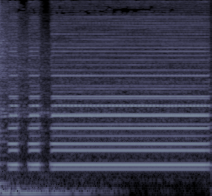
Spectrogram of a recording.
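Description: Car horn: a brief toot, then a long steady honk with two horn tones held together, cut off suddenly.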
